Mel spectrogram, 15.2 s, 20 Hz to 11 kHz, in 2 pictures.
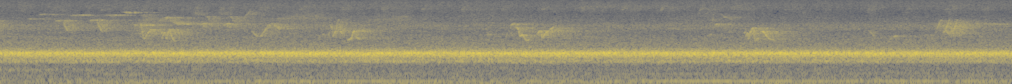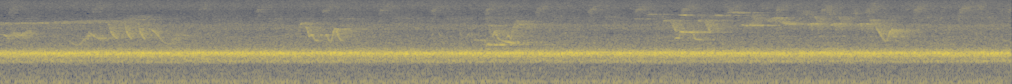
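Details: Woods full of periodical cicadas out after 17 years, taken from a hill with a Zoom H2: a continuous wave-like droning buzz at one steady pitch, overlaid by repeated short bird chirps and whistles throughout.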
